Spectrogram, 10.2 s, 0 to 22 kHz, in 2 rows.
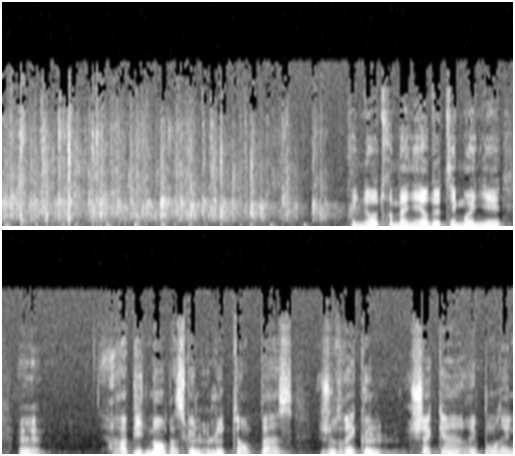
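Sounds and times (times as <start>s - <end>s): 
audience applauding: 0.0s - 3.6s
speech: 3.5s - 5.6s, 6.2s - 10.2s.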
